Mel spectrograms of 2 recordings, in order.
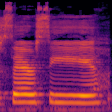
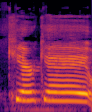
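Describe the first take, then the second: First: The name begins with a soft S sound. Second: The name begins with a hard K sound. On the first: It is the more familiar form. "I'll be saying Cersei for the rest, um, just for clarity" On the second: It is closer to the original Greek. "Kirke is actually the more um, close with the original Greek"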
